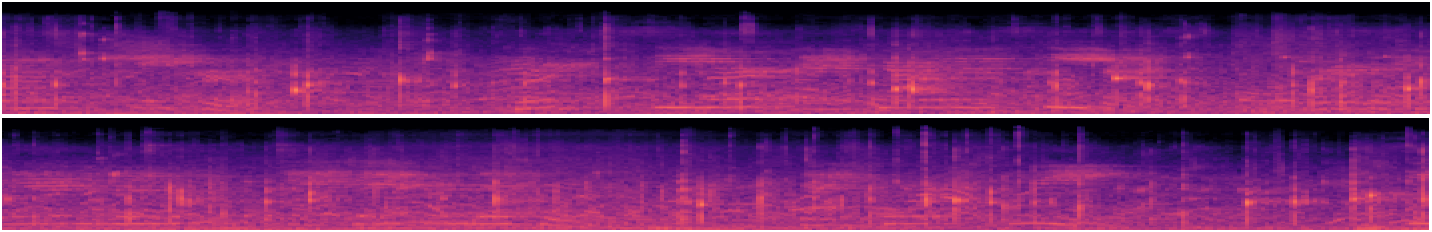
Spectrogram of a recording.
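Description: Sharp plastic pops of pickleball paddles hitting balls, coming at irregular intervals throughout, over a background of people's voices.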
